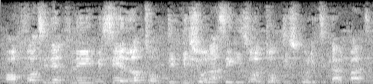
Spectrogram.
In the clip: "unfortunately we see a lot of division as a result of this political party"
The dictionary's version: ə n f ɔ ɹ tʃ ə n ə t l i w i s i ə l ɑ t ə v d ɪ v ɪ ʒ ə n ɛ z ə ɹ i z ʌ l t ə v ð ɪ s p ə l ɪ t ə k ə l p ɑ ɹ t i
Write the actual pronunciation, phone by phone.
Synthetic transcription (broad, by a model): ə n f ɔ tʃ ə n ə t l i w i s i ə l ɑ t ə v d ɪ v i ʃ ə n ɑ s ə ɹ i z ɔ l t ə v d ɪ s p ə l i t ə k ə l p ɑ t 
